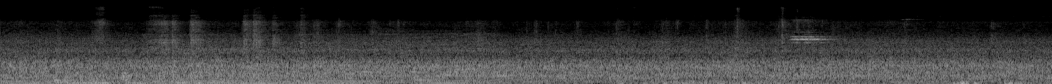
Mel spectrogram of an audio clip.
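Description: Steady rumbling background noise, with a few faint clicks in the first few seconds and a brief high tone about eight seconds in.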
